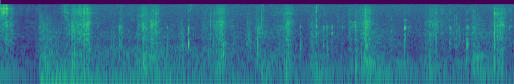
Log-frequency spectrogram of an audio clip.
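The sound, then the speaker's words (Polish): Crunching as someone bites into and chews a raw Jerusalem artichoke slice for the first time: many crisp, irregular crunches and clicks, fairly loud and close, with no talking. “Pierwszy raz w życiu do ust wkładam plasterek topinamburu.”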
